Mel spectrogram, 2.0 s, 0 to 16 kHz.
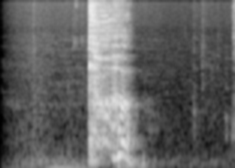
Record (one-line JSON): {"cough_length": "2.0 s", "cough_amplitude": 32768, "cough_signal_mean_std_ratio": 0.39, "survey_phase": "beta (2021-08-13 to 2022-03-07)", "age": "45-64", "gender": "Female", "wearing_mask": "No", "symptom_none": true, "smoker_status": "Never smoked", "respiratory_condition_asthma": false, "respiratory_condition_other": false, "recruitment_source": "REACT", "submission_delay": "3 days", "covid_test_result": "Negative", "covid_test_method": "RT-qPCR", "influenza_a_test_result": "Negative", "influenza_b_test_result": "Negative"}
